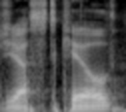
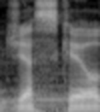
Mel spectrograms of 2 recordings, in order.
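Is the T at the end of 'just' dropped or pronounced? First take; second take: pronounced; dropped. First: The T at the end of 'just' is pronounced. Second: The T at the end of 'just' is dropped.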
